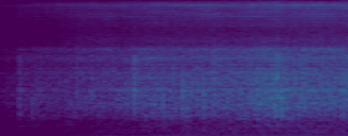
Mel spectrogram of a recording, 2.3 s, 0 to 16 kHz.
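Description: Surface noise of a 78 rpm shellac record played on an acoustic EMG gramophone with a Burmese Colour needle: the needle running in the lead-in groove before the music, a steady hiss with a few faint clicks, rising from faint.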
